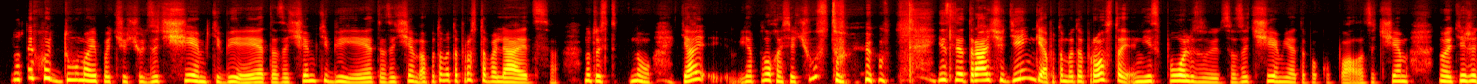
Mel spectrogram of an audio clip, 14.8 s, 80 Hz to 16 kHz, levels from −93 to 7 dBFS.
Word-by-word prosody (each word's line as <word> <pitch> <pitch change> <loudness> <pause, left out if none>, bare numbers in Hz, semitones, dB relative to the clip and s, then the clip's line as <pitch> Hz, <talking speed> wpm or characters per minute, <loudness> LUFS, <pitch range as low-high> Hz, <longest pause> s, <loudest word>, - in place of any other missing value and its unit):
Ну, 285 - 0
ты 355 - +1
хоть 345 - +3
думай 250 -1 +2
по 205 -1 -3
чуть-чуть, 200 -1 -8
зачем 210 +2 +1
тебе 185 -4 0
это, 175 -1 0
зачем 180 +7 -2
тебе 200 -7 -2
это, 185 0 -3
зачем 195 +1 -3
а - - 0
потом 215 +6 -4
это 245 -1 -1
просто 250 -1 -3
валяется. 170 -7 +2 0.2
Ну, 245 - -1
то 230 - -4
есть, 210 - -14
ну, 220 -5 0 0.3
я 255 +8 +5 0.4
я 215 0 -3
плохо 245 0 +1
ся 200 +1 -3
чувствую, 265 - -2 0.9
если 270 -1 +3
я - - +3
трачу 255 +1 +7
деньги, 295 - +1
а - - +2
потом 235 -2 -3
это 210 0 0
просто 235 0 +3
не 205 +2 +2
используется. 190 -7 +1
Зачем 200 +3 -2
я 190 -2 -2
это 165 -1 -9
покупала? 160 -2 -6
Зачем? 205 +8 -4 0.3
Ну, 225 - +1
эти 210 +2 +3
же 235 0 +4
215 Hz, 185 wpm, -21 LUFS, 185-240 Hz, 0.9 s, трачу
